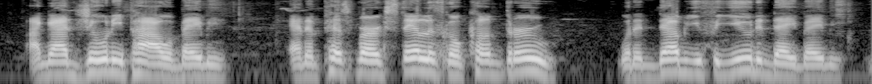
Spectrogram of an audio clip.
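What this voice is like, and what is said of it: Congested, stuffed-up voice. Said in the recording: “I sound a little stuffed up”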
